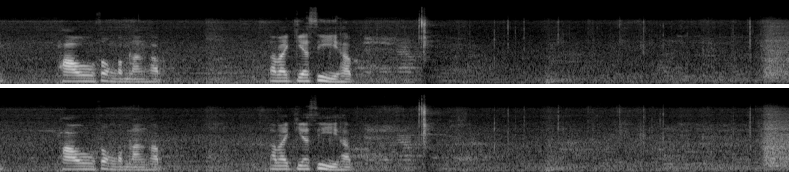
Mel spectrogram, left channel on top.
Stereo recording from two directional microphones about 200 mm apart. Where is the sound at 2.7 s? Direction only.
30° left (ahead or behind).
